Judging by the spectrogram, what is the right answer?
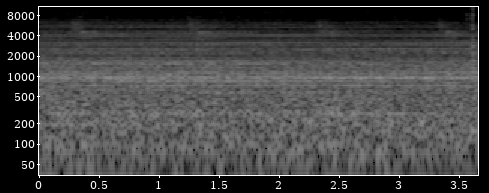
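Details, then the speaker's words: Induction motor under voltage speed control, running at reduced 100 V supply; steady even electrical hum, constant pitch, no knocks or grinding, healthy motor turning slowly. "So it's 100. Then let me measure the revolution per minute. So you can also hear the sound."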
